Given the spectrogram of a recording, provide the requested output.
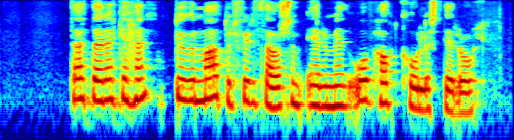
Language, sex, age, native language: Icelandic, female, 40-49, Icelandic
